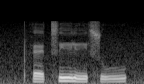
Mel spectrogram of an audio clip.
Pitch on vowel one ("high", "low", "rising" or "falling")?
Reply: low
